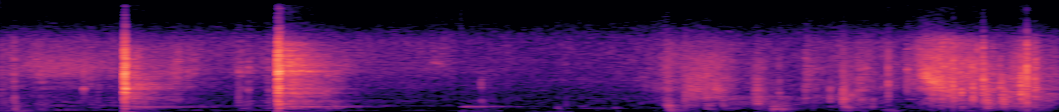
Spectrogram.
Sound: intercom clicks off; paper rustling

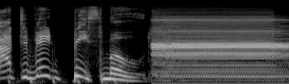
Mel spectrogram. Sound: buzzer

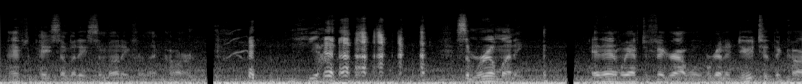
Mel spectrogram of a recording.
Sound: laughing

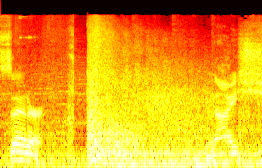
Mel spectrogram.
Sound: gunshot

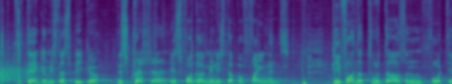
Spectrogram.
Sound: applause

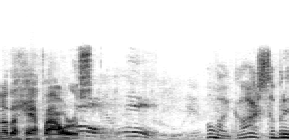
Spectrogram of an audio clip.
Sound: moaning

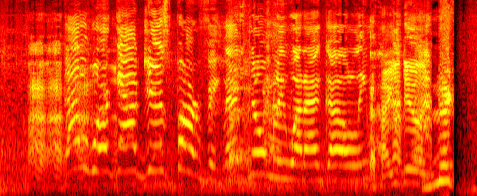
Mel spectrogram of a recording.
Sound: laughing

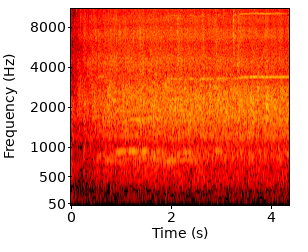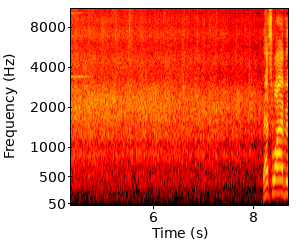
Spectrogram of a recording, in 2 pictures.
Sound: applause

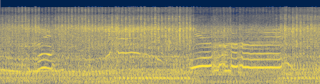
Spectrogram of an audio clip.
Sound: motors roaring; shouting

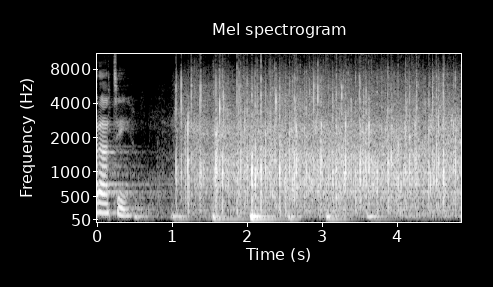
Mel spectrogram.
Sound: audience applauding

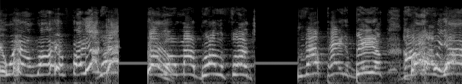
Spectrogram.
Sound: beep

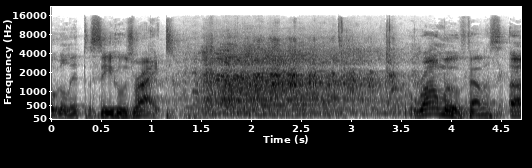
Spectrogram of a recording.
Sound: audience laughing

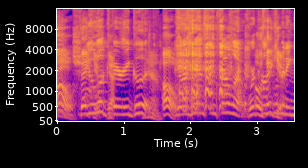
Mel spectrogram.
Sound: laughter

